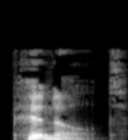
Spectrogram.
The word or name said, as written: penult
